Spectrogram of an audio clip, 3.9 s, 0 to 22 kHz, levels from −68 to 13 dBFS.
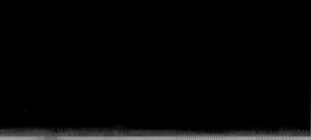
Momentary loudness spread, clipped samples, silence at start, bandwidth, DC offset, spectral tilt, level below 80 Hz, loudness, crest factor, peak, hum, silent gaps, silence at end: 3 LU; under 0.1%; 0 s; 3.1 kHz; under 0.1%; -12 dB/octave; -54 dBFS; -24 LUFS; 12 dB; -10 dBFS; none; none; 0 s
